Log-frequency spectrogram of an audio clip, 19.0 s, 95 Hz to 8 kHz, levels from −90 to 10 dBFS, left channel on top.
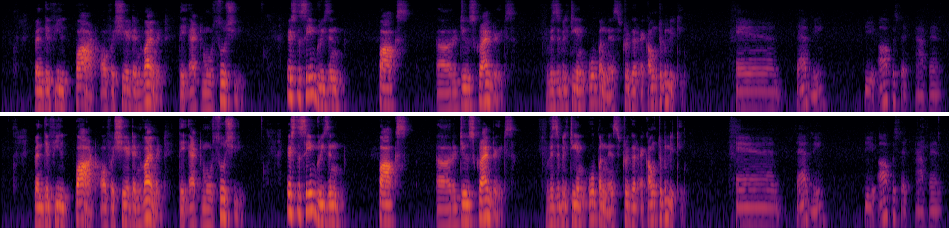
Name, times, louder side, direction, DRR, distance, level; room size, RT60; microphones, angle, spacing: voice 1, 0.7-3.2 3.6-4.8 5.7-6.9 7.6-8.1 8.7-10.3 10.9-13.7, right 5 dB, 75° right, 0.4 m, -33 dB
voice 2, 14.7-15.6 15.9-16.4 17.3-18.8, right 1 dB, 25° right, 0.7 m, -47 dB
4.6 x 3.5 x 2.3 m
head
